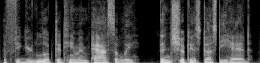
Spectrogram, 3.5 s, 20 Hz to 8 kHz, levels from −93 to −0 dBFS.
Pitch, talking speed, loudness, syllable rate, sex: 110 Hz, 190 wpm, -20 LUFS, 6.2 syllables/s, male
